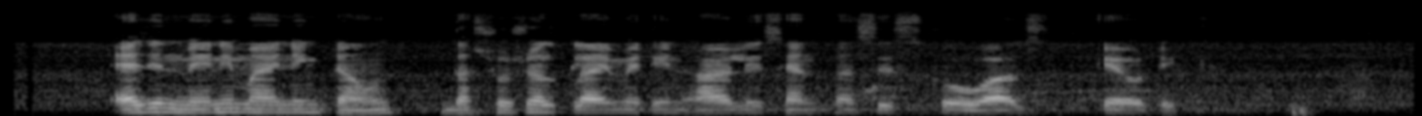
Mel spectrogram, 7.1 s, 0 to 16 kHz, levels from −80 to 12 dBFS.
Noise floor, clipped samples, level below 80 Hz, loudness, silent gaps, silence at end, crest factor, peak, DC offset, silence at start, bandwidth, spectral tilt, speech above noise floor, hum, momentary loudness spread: -54 dBFS; under 0.1%; -68 dBFS; -28 LUFS; none; 0.3 s; 22 dB; -8 dBFS; under 0.1%; 0.55 s; 11 kHz; -5 dB/octave; 26 dB; none; 16 LU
